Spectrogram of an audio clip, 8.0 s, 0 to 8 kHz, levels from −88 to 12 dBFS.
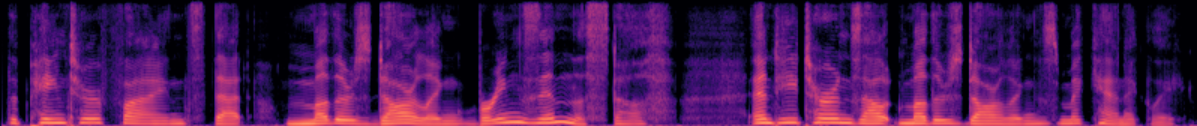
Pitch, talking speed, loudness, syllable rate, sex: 205 Hz, 130 wpm, -19 LUFS, 3.7 syllables/s, female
